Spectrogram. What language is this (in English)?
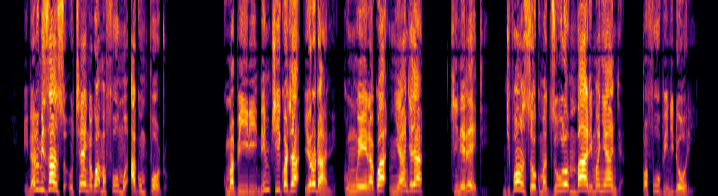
Nyanja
